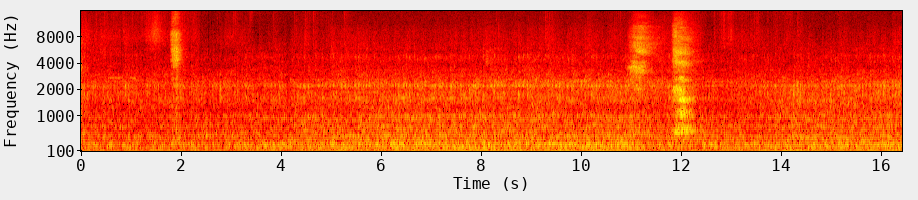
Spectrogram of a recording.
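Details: A short, partly stifled sneeze burst over a steady low mechanical hum, with a smaller puff earlier; an induced sneeze.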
